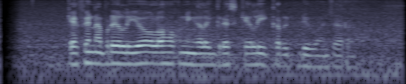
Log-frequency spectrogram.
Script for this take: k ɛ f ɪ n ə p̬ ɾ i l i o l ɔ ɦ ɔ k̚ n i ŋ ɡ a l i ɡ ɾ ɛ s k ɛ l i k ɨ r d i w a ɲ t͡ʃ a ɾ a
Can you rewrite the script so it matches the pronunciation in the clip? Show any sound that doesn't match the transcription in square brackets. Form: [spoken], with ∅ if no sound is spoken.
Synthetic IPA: k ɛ f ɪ n [a] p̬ ɾ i l i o l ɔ ɦ ɔ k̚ n i ŋ ɡ a l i ɡ ɾ ɛ s k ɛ l i k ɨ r d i w a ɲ t͡ʃ a ɾ a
